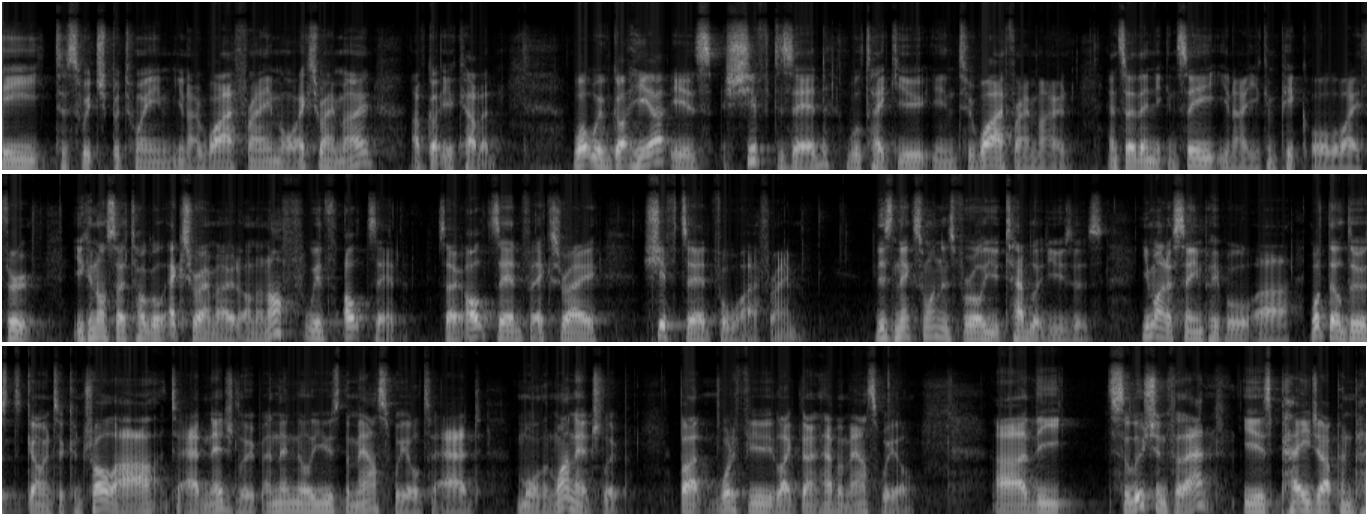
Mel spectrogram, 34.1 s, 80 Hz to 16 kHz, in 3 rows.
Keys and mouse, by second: 6.3 shift+z, 8.6 click, 9.8 click, 11.8 shift+z, 14.1-14.9 alt+z, 15.3 alt+z, 15.8 alt+z, 16.1 alt+z, 16.5 alt+z, 16.9 alt+z, 17.6 shift+z, 18.0 shift+z.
